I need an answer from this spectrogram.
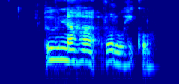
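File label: "punaha rorohiko", Māori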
